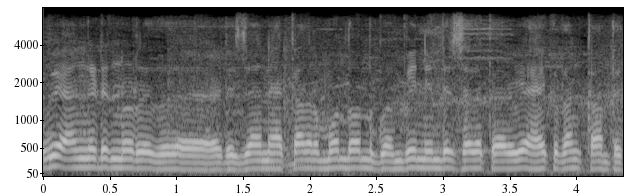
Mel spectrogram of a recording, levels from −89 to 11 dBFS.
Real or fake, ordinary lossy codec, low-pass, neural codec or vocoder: fake; none; 7.2 kHz; vocoder, 44.1 kHz, 128 mel bands every 512 samples, BigVGAN v2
